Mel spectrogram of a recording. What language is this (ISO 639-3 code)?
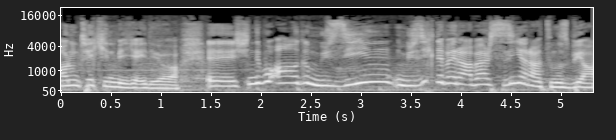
tur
